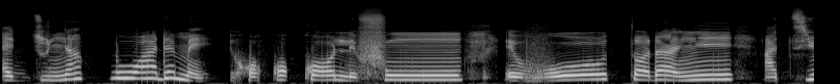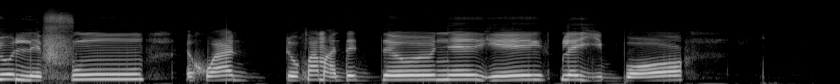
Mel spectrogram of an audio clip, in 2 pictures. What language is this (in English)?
Ewe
